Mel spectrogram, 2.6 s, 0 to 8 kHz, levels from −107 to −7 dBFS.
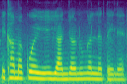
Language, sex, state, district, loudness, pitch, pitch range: Wancho, male, Arunachal Pradesh, Longding, -13 LUFS, 195 Hz, 185-215 Hz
